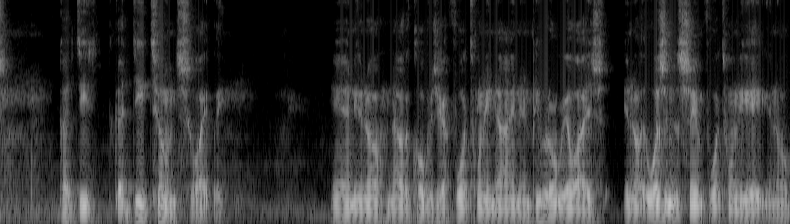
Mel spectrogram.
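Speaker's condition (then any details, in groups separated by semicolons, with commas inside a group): No condition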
